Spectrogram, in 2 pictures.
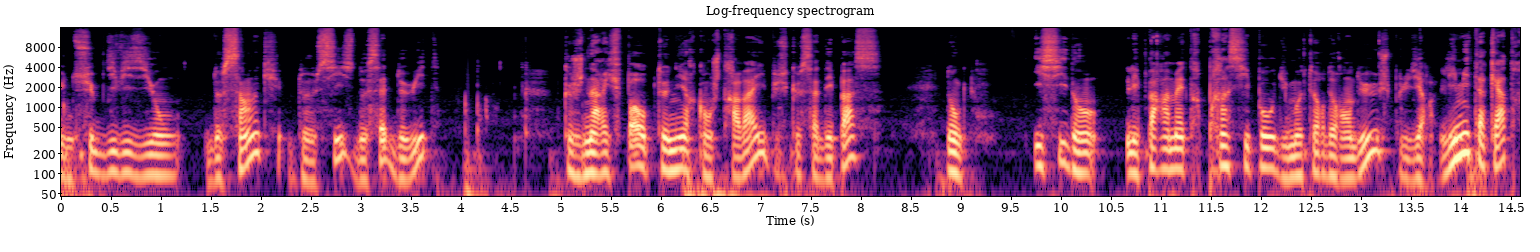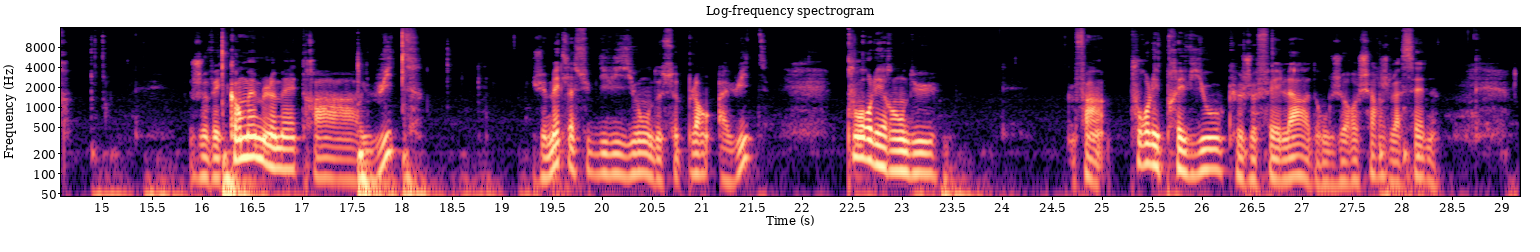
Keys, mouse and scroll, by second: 10.8 click, 12.4 click, 14.8 click, 22.4 click, 25.5 click, 26.5 click.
